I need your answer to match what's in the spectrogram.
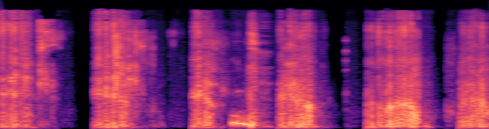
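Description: Loud crunching as someone bites into and chews a crisp Doritos chip, in about six dry, crackly bursts separated by brief pauses.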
